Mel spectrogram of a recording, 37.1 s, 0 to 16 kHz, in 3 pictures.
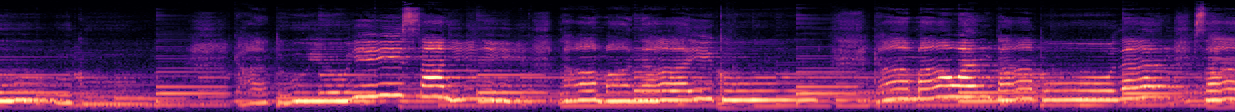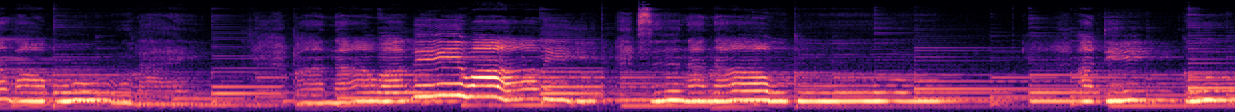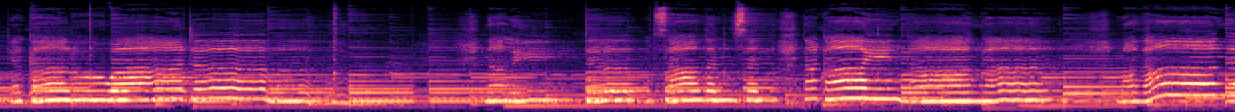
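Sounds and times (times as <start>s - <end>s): acoustic guitar: 0.0s - 37.0s
woman singing slow melody: 0.0s - 37.0s.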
